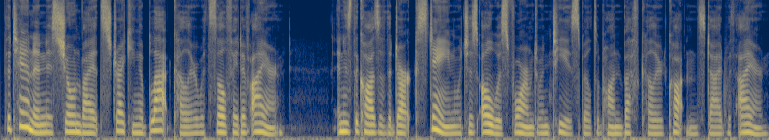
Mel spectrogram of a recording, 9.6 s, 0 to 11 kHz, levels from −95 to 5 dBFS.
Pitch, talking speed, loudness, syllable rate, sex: 185 Hz, 230 wpm, -18 LUFS, 5.8 syllables/s, female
